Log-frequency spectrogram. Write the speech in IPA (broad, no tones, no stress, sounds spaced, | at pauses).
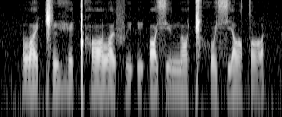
lˠ e ǁ ĩ ɦ e ǃʰ ɒ lˠ i f i ʔ i ʔ ɒ sʲ o n ɒ ǁʰ o sʲ æ tˤ i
